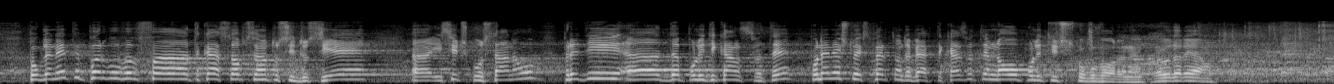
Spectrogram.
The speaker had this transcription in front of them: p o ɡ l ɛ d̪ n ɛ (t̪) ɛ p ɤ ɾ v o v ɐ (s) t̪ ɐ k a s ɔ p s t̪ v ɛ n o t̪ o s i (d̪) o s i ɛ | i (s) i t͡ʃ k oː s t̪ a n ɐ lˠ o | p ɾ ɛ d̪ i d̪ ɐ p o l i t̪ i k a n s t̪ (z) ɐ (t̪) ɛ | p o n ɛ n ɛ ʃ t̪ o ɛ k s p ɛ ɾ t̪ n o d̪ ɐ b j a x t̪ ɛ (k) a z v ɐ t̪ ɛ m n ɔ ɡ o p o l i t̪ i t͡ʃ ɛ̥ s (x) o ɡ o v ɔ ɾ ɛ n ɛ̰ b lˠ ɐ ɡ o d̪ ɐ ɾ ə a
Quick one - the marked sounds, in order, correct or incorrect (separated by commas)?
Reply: correct, incorrect, correct, correct, incorrect, correct, correct, incorrect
